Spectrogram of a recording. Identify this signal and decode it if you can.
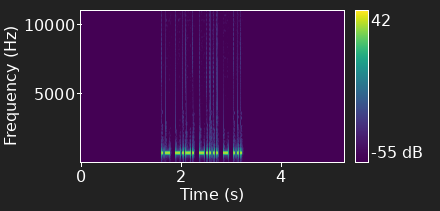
Morse code, heard as a keyed tone, about 34 wpm, 700 Hz. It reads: AC6TS
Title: USA Call Signs - 5 Characters - Repeated 2x - 35wpm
